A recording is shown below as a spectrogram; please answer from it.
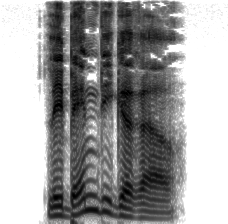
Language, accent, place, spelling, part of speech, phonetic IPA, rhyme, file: German, Germany, Berlin, lebendigerer, adjective, [leˈbɛndɪɡəʁɐ], -ɛndɪɡəʁɐ, De-lebendigerer.ogg
- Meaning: inflection of lebendig: 1. strong/mixed nominative masculine singular comparative degree 2. strong genitive/dative feminine singular comparative degree 3. strong genitive plural comparative degree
